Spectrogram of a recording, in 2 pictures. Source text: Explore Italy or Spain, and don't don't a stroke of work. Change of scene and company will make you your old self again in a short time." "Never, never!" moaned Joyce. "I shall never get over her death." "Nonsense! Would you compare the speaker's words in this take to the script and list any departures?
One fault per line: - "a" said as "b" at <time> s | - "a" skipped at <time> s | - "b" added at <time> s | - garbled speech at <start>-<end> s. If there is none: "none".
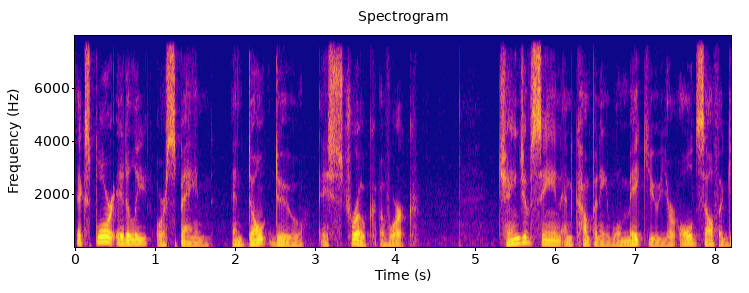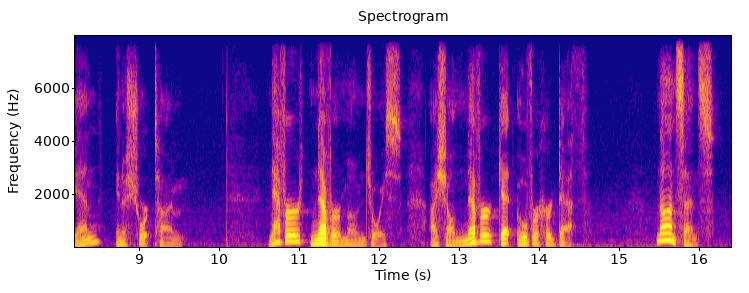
- "don't" said as "do" at 2.5 s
